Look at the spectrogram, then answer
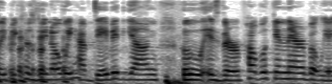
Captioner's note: laughing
